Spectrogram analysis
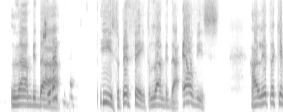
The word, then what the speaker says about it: lambda: R essa letra aqui que minha mãozinha tente pronunciá-la lambida lambda isso perfeito lambda Elvis a letra que a minha mãozinha tá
